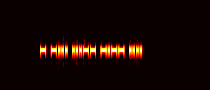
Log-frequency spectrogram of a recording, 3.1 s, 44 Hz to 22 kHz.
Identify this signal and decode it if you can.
Morse code, heard as a keyed tone, about 44 wpm, 700 Hz. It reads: TB3YH
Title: DXCC-100 Call Signs - 5 Characters - 45wpm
